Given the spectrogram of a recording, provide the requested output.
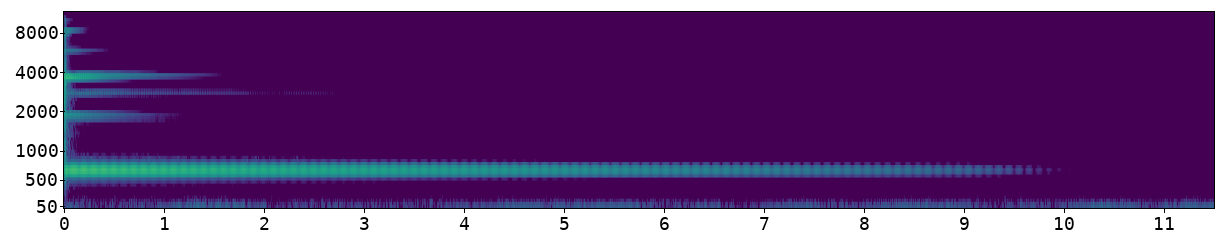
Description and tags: Bwana Kumala Gangsa Kantilan 02
University of North Texas Gamelan Bwana Kumala Kantilan recording 2. Recorded in 2006.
